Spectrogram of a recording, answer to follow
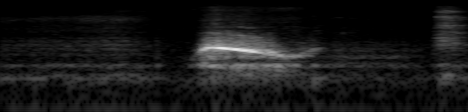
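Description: A single sharp sniff through one nostril, about a second in, with a whistling tone that falls in pitch over about half a second.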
